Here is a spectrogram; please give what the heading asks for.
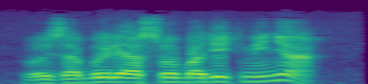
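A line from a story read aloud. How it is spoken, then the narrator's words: Shout. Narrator (Russian): крикнул он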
